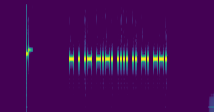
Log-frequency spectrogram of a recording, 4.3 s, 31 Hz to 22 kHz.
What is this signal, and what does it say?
Morse code, heard as a keyed tone, about 40 wpm, 700 Hz. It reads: TEACHING
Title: Sentences from Top 1100 Words - New Word Drill - 40wpm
